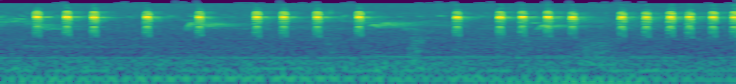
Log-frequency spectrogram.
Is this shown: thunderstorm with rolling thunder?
no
